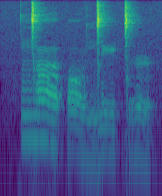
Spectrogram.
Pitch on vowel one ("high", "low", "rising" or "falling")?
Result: falling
